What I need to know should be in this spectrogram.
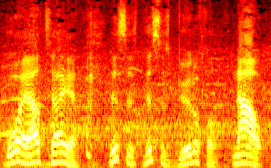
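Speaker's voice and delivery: ordinary talk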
